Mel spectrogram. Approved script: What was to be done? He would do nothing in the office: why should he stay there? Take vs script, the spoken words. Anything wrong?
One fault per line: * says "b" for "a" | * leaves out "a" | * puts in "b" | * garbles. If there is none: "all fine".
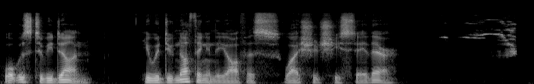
* says "she" for "he"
